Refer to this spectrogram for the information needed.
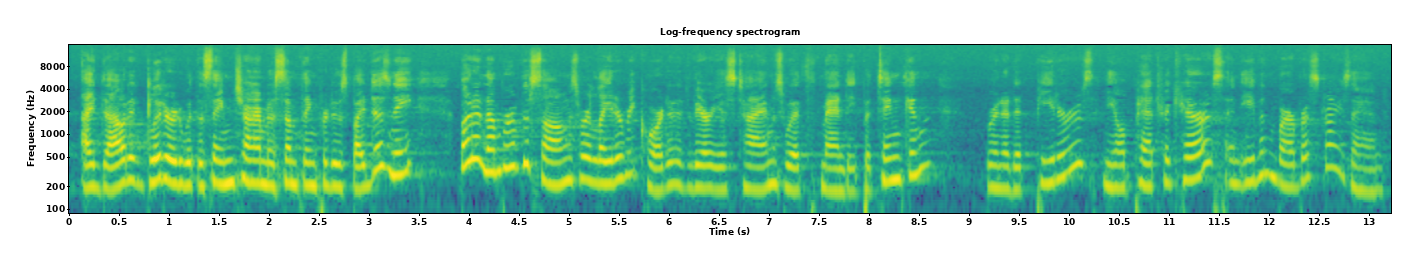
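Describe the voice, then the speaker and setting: A woman with a fairly high voice introduces a show from the stage. She is chatty and wry, reading prepared remarks with a playful touch in a reverberant hall. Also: a little mellow. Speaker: host introducing a radio players' show. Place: indoor hall in front of an audience. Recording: echoey hall, live stage.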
